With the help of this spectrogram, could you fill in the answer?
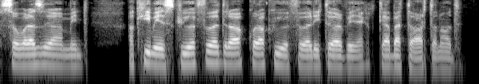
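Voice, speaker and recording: Against a quiet background, a man talks at a fairly quick pace with monotone, flat intonation. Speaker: football blog editor. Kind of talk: casual sports discussion.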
